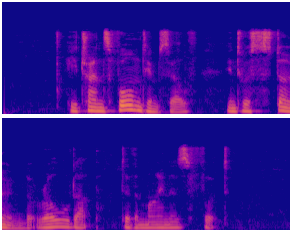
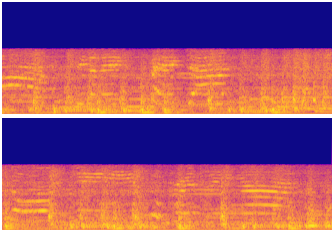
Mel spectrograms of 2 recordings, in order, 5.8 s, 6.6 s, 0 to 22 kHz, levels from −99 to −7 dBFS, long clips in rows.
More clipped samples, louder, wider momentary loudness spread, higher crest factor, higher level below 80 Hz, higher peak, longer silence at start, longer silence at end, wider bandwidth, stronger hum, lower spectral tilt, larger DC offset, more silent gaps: neither; second, -47 LUFS vs -18 LUFS; first, 21 LU vs 3 LU; first, 20 dB vs 14 dB; second, -80 dBFS vs -30 dBFS; second, -30 dBFS vs -4 dBFS; first, 0.55 s vs 0 s; first, 0.65 s vs 0 s; first, 8.2 kHz vs 4 kHz; neither; second, -4.5 dB/octave vs -10 dB/octave; second, under 0.1% vs 2%; neither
